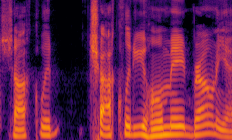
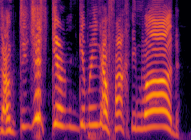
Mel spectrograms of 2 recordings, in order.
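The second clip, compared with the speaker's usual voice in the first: very high-pitched put-on German accent; 12 semitones higher than usual. Retelling a man's reply to a woman, in a put-on German accent. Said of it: "I don't know why he's German all".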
